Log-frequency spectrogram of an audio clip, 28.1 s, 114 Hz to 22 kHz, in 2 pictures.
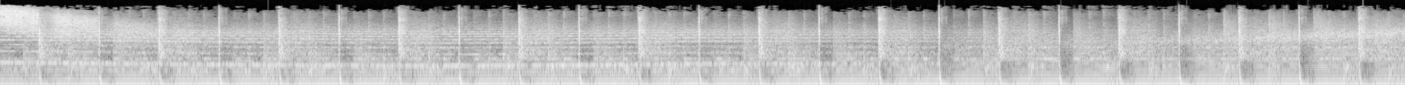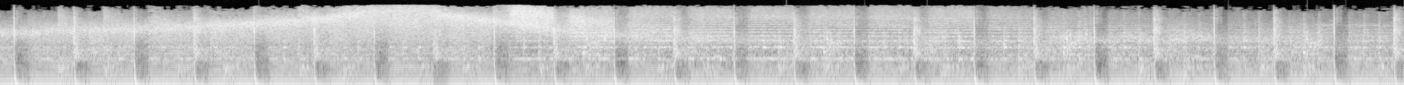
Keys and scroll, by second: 0.3 d, 4.1 f, 10.2 shift+Page_Up, 12.4 shift+F2, 13.0 F3, 16.4 Escape, 21.3 shift+Page_Down, 21.5 ctrl+Page_Up.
